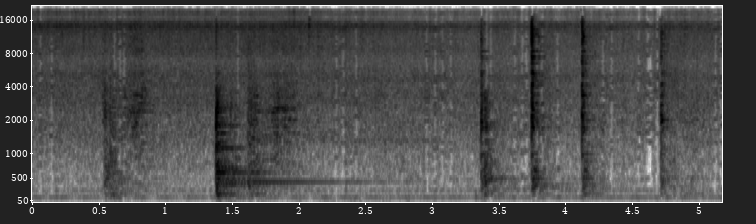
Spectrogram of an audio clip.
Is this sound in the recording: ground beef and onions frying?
yes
